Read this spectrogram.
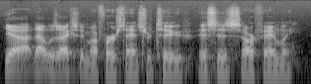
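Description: A man's voice: medium pitch, fairly even intonation. A man with a Southern American accent, a missionary pastor earnestly telling his church story in an interview. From Southern United States. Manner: earnest, quick-talking, frequent restarts.

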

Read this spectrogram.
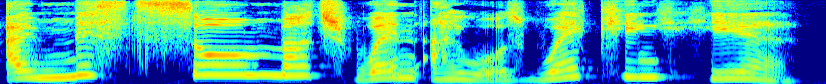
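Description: Slow, expressive older woman storyteller. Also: sits high. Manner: slow, expressive, gently questioning. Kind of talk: oral history storytelling to a child.

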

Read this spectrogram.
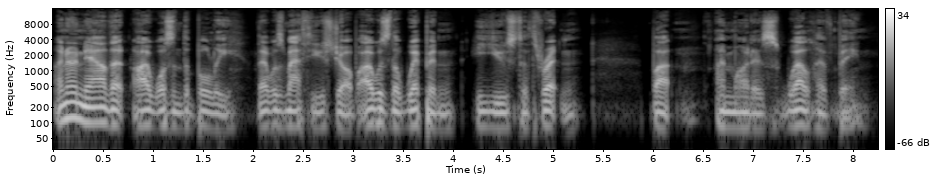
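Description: A man's voice: rumbling low, steady tone, moderate pace, dry recording, studio quality. An Australian man hosting a podcast and reading stories aloud. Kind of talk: casual podcast intro and story reading.

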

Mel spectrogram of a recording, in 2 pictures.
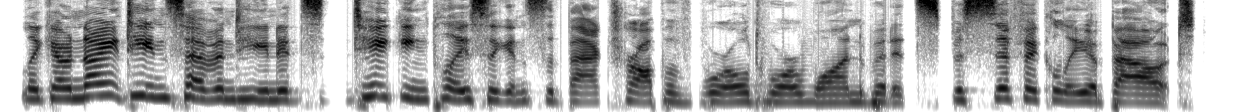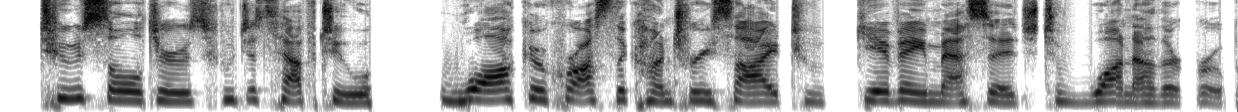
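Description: A woman's voice: medium pitch, no echo. A woman chatting casually and enthusiastically about films as a podcast co-host. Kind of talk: casual film discussion chat.

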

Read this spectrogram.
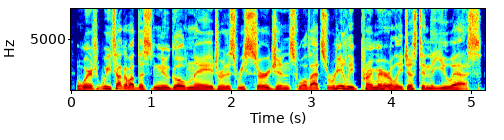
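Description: A man's voice: mid-range voice, a little fast, dry recording, studio quality. An American man giving earnest, enthusiastic conversational answers as a guest in an interview. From United States. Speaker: podcast guest, audio drama reviewer and podcaster.

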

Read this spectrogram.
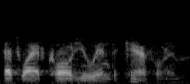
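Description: An actor playing a grave, controlling gentleman in a 1940s radio horror drama, speaking with formal, solemn command and a husky voice. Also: low-pitched, completely flat delivery, fast talker. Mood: solemn, sombre. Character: grave, controlling gentleman guarding his deranged brother. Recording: tinny, band-limited old radio recording.

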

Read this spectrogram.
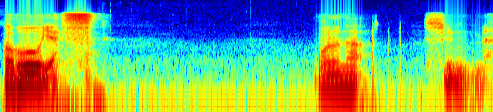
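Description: A man's voice: mid-range voice, fairly even intonation, drawn-out words, creaky, a little mellow. Lo-fi male podcast co-host, casual. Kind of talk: casual gaming podcast chat.

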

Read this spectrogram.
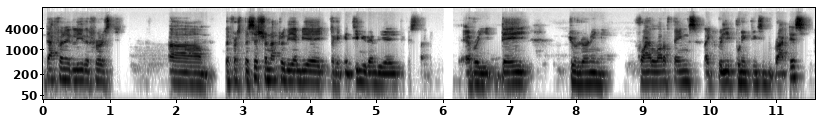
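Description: A man in his thirties from Mexico, speaking English as a second language after Spanish. He talks casually over a video call, in a relaxed way with lots of "like" and repeated words. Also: mid-range voice, normal speed, rough recording. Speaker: alumni guest. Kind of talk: casual chat.

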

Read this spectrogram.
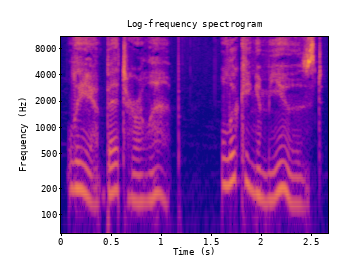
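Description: Low, very husky, slow Dutch woman narrator. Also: expressive, dark tone, dry recording, clean studio sound. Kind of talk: scripted fiction narration, romance audio drama.

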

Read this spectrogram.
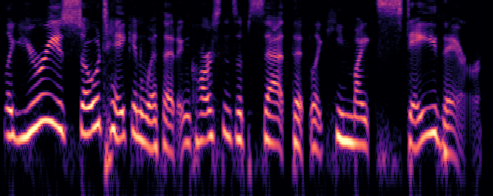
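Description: A woman's voice: mid-range voice, animated, moderate pace, dry recording, studio quality. A woman co-hosting a podcast, casually talking through a TV series and animatedly retelling it with acted-out quotes. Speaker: podcast co-host.

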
